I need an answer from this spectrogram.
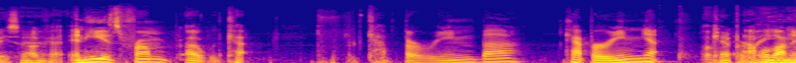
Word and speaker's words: Caipirinha: And he is from Caparimba? Caipirinha? Hold on, it's written down right here. Caipirinha.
